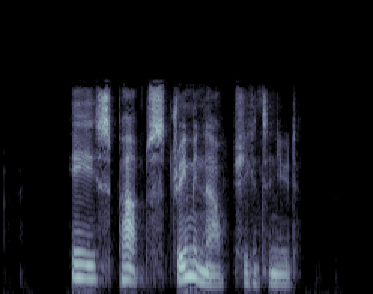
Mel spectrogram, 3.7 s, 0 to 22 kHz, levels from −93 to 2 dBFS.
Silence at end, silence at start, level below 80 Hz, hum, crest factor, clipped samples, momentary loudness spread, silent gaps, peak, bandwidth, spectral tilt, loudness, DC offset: 0.85 s; 0.75 s; -68 dBFS; none; 22 dB; under 0.1%; 13 LU; none; -8 dBFS; 8.2 kHz; -3.5 dB/octave; -27 LUFS; under 0.1%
